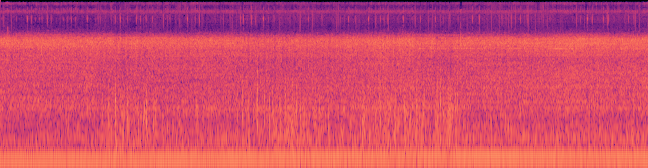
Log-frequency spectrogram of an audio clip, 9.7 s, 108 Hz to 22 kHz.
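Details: Fiat Novo Uno Way 1.0: constant low droning hum above 100 km/h over road noise, engine vibration transmitted through worn engine mounts.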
